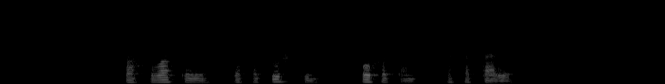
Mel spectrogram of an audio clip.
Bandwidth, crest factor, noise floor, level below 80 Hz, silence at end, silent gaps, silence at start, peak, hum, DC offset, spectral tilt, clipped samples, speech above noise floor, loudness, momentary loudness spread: 3.6 kHz; 26 dB; under -90 dBFS; -82 dBFS; 1.5 s; none; 1.25 s; -34 dBFS; none; under 0.1%; -6.5 dB/octave; under 0.1%; over 33 dB; -57 LUFS; 12 LU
